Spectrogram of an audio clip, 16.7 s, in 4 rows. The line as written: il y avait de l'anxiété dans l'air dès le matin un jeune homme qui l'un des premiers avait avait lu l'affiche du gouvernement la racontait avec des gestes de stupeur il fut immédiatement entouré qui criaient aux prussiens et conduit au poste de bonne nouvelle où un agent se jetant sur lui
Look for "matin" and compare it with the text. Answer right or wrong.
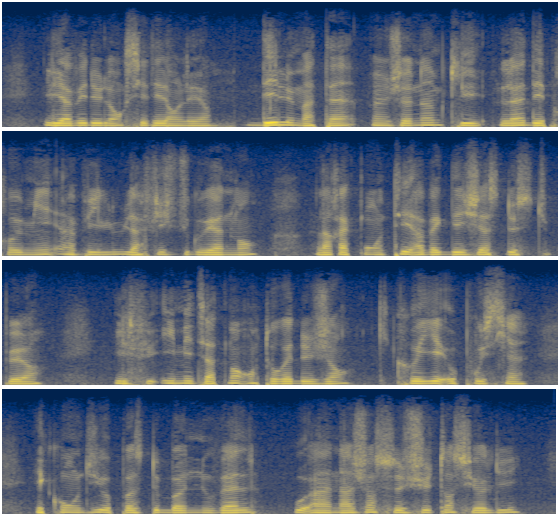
right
